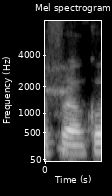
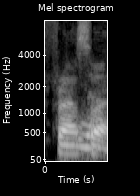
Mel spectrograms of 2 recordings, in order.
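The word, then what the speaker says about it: François: But sometimes you say Franco it's Francois. No. Okay, so yeah, Francois in French.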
